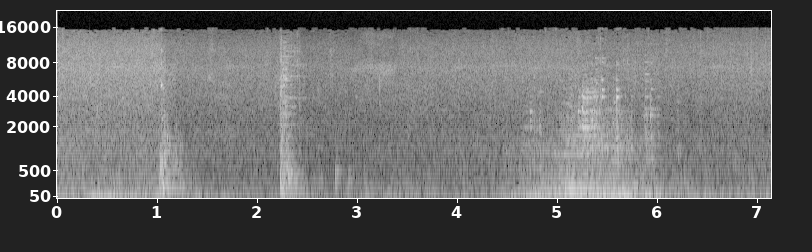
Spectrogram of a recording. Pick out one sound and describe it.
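A heavy wooden gate rattles and swings open with a thud.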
